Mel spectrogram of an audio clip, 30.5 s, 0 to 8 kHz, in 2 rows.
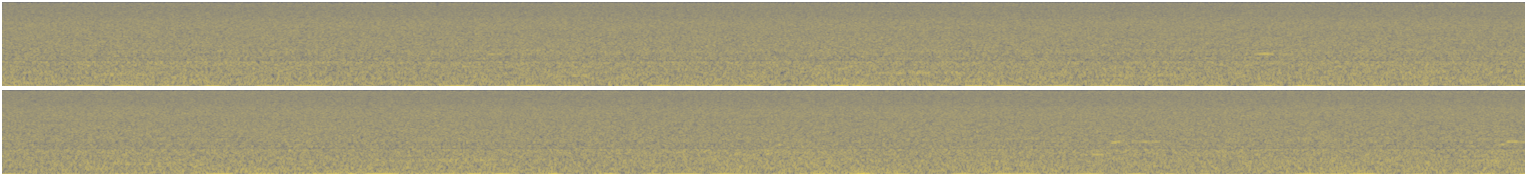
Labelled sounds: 30.2	30.4	humpback whale, 0.99 to 1.2 kHz

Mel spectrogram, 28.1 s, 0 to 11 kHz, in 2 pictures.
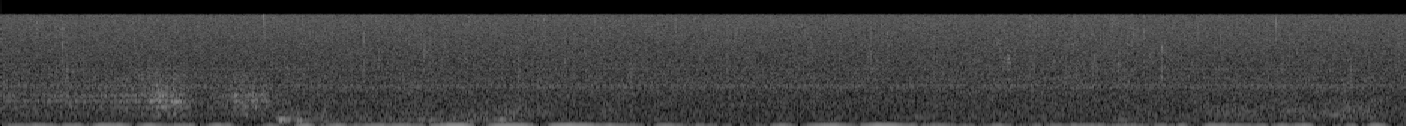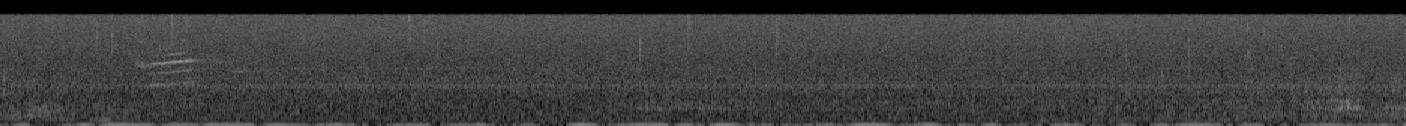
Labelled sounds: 15.4	16.2	killer whale, Bigg's (transient), AT1 transient, 0.86 to 4.4 kHz

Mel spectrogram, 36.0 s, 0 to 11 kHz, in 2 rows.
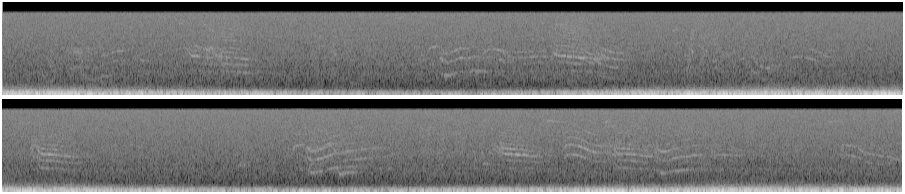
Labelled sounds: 2.2	2.6	killer whale, Bigg's (transient), 1.8 to 2.1 kHz
3.7	5.0	killer whale, Bigg's (transient), 0.96 to 3.8 kHz
8.9	10.1	killer whale, Bigg's (transient), 0.80 to 2.2 kHz
11.0	12.5	killer whale, Bigg's (transient), 0.86 to 5.2 kHz
16.0	16.6	killer whale, Bigg's (transient), 1.2 to 2.1 kHz
18.6	19.6	killer whale, Bigg's (transient), 0.96 to 2.4 kHz
23.8	25.9	killer whale, Bigg's (transient), 1.1 to 3.3 kHz
27.9	32.0	killer whale, Bigg's (transient), 1.2 to 5.4 kHz
32.3	32.6	killer whale, Bigg's (transient), 1.4 to 1.5 kHz
34.5	36.0	killer whale, Bigg's (transient), 1.1 to 5.3 kHz

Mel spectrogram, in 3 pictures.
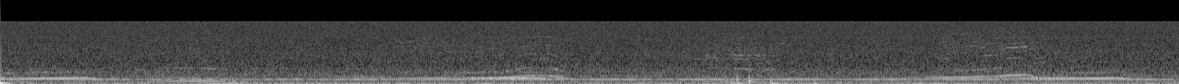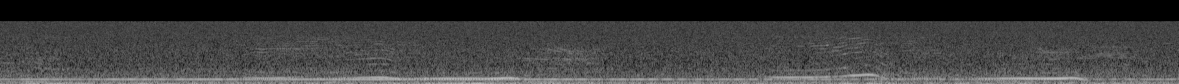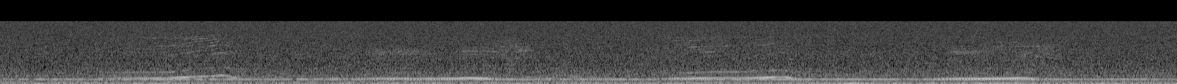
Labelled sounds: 4.0	4.2	humpback whale, 2.7 to 3.0 kHz
7.3	7.5	humpback whale, 1.4 to 1.5 kHz
10.0	10.3	humpback whale, 1.9 to 2.3 kHz
14.3	14.7	humpback whale, 1.9 to 2.1 kHz
15.4	15.7	humpback whale, 1.2 to 1.3 kHz
25.5	25.8	humpback whale, 2.7 to 3.3 kHz
30.3	30.6	humpback whale, 2.9 to 3.1 kHz
33.1	33.4	humpback whale, 1.6 to 1.9 kHz

